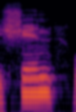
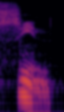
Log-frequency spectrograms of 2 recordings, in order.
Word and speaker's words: shin: The B becomes a shin, which sometimes is pronounced sin, S-I-N, all right?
